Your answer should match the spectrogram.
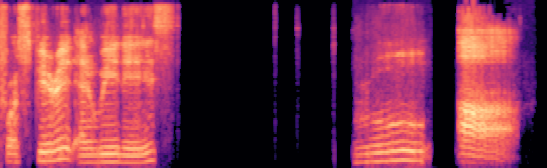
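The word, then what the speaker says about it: רוּחַ: And finally, the word for spirit and wind is Ru'ah. Ru'ah. Notice that even though this is a hat, it's not pronounced as ha, but as ah, ah, instead of ha. So it's Ru'ah.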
